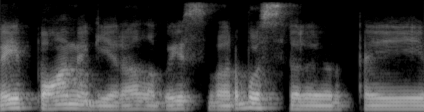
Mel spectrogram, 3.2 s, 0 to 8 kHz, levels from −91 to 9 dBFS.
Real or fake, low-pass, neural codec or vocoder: real; 7.2 kHz; none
